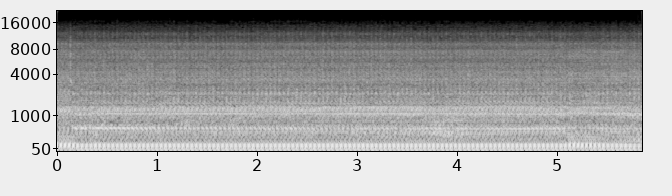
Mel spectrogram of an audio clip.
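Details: Champion 27-ton log splitter, 224cc single-cylinder engine, stored outside, running while checking a hydraulic hose fitting leak: steady, even chug at one speed with no knocks, misses or surging; engine running smoothly.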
